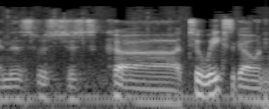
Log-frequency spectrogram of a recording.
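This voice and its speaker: A fairly low-pitched male voice with ordinary pitch variation, over noticeable background noise. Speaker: podcast co-host, military veteran. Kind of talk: casual chat. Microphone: bad connection, breaking up.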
